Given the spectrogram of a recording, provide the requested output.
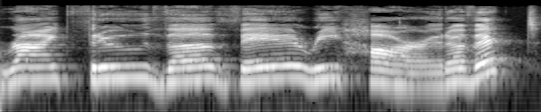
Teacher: você já junta o T de right no TH do through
